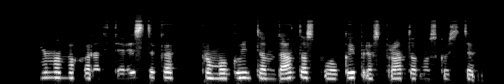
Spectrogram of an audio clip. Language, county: Lithuanian, Vilnius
